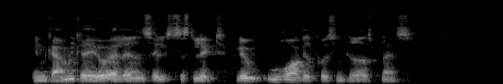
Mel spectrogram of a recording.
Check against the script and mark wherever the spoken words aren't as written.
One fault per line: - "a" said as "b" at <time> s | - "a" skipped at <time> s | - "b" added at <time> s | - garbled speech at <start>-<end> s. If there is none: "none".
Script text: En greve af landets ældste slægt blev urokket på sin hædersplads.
- "gammel" added at 0.5 s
